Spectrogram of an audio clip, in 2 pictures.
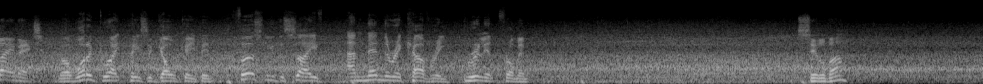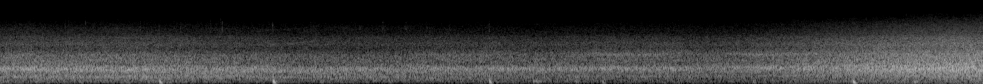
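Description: A large stadium crowd murmurs and cheers steadily, swelling near the end.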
